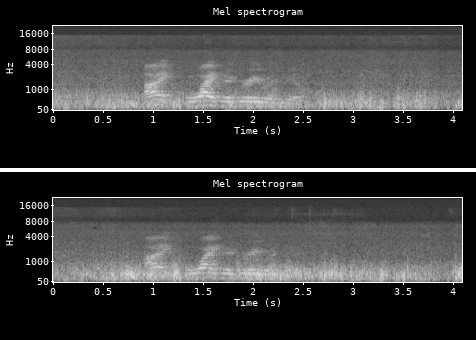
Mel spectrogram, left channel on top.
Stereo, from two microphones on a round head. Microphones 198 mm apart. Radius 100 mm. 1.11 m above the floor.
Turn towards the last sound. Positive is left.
turn(degrees=45)  # may be behind; listen again after turning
